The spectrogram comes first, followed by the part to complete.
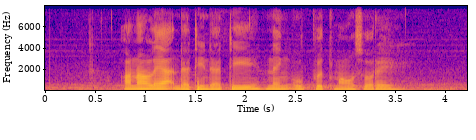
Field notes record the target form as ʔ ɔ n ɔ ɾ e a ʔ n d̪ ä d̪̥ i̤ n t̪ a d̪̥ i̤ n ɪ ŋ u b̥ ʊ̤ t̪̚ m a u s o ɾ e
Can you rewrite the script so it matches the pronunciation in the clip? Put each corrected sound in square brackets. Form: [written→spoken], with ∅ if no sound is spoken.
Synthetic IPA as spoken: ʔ ɔ n ɔ [ɾ→l] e a ʔ n d̪ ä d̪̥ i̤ n [t̪→d̪] a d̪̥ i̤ n ɪ ŋ u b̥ ʊ̤ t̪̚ m a u s o ɾ e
